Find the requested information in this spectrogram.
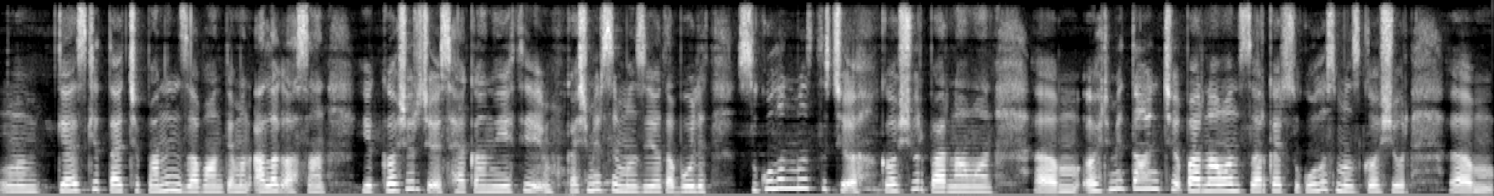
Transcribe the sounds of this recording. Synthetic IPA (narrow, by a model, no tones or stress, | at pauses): kʲɛzʲkʰʲit̪ɐt͡ʃʰɨpɐnɨnʲzɐbaːnt̪ʲɐmɐnʔɐ̰lɐɡaːsaːn | jekəʃuɾt͡ʃʰiəsʲhɛkaːnjet̪ʰikɐʃmiːɾsimɨzjot̪ɐboːlʲit̪̚ʰ | sɨkulɐnmɨzt̪ɨt͡ʃʰɨ | kəʃuɾpɐɾnaːʋaːn | ə̰ʈʰmit̪aːnʲt͡ʃʰɨpɐɾnaːʋaːnsɐɾkɐɾʲsukuːlɐsmɨzkəʃuɾ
